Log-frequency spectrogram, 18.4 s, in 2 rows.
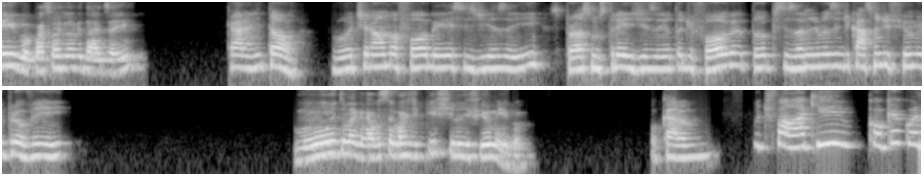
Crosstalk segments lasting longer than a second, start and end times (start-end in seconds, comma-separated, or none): none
